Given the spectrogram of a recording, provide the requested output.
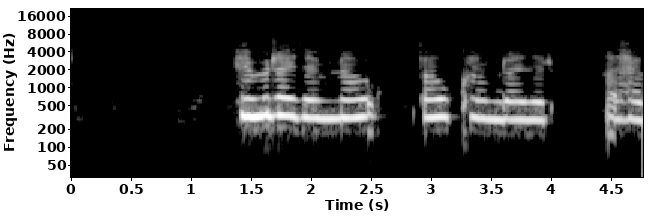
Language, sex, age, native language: Icelandic, female, 30-39, Icelandic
